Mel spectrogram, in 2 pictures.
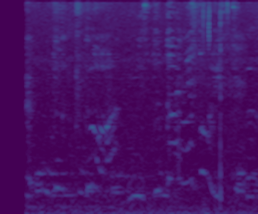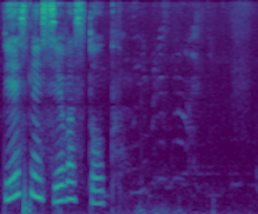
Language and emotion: Russian, neutral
